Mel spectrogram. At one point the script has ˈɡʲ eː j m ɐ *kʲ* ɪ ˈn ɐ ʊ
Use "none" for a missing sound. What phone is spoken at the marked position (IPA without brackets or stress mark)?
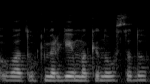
kʲ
